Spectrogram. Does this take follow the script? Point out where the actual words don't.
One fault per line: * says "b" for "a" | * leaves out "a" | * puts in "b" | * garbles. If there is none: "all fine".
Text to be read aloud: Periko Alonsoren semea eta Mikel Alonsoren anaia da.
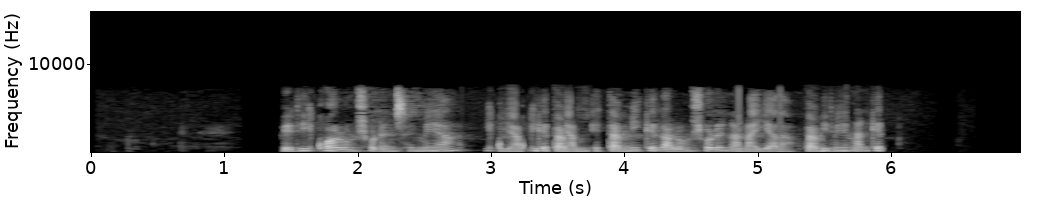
* garbles
* garbles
